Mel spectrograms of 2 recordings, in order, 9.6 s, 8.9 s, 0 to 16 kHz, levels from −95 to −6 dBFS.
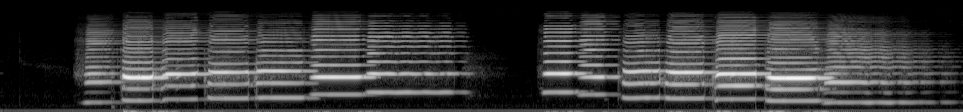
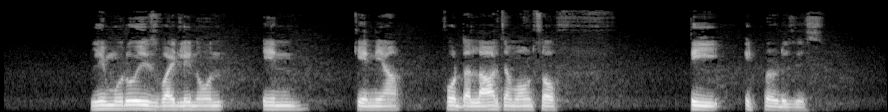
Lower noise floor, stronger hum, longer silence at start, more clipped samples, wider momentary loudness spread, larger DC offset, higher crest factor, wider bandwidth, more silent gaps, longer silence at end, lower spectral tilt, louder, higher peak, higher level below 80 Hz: about the same, -70 dBFS vs -69 dBFS; neither; about the same, 0.85 s vs 0.9 s; neither; first, 19 LU vs 15 LU; neither; about the same, 14 dB vs 16 dB; about the same, 9.8 kHz vs 10.5 kHz; neither; second, 0.55 s vs 0.8 s; second, 0.5 dB/octave vs -7 dB/octave; second, -22 LUFS vs -18 LUFS; second, -10 dBFS vs -2 dBFS; second, -68 dBFS vs -58 dBFS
